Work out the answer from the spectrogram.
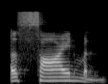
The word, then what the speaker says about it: assignment: Assignment bacanya kayak gini. Oke. That assign G-nya enggak dibaca ya.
